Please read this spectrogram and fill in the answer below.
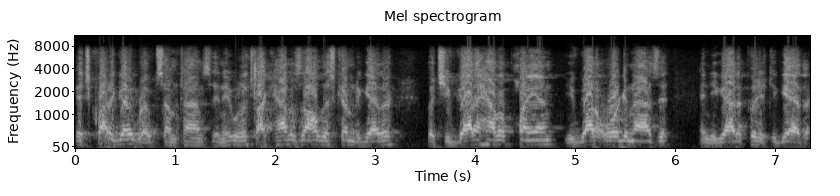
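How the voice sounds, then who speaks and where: Here is a man with a Southern US accent at a very fast pace. His medium pitch has fairly even intonation and very even loudness. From US South, mountains of western North Carolina. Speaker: aviation accident investigator. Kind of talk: presentation. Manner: folksy, conversational.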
